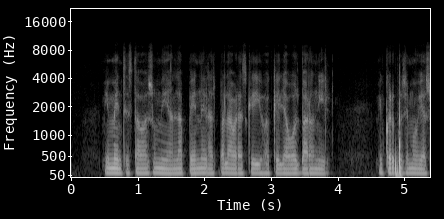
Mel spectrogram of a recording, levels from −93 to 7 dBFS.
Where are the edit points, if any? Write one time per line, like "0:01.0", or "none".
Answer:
0:02.0

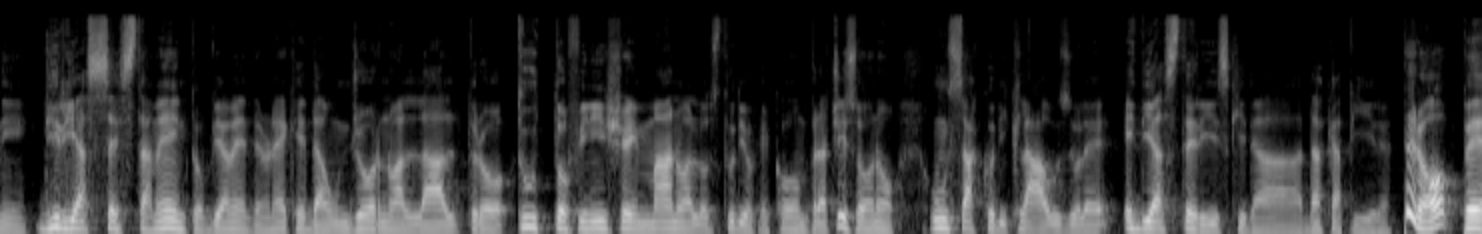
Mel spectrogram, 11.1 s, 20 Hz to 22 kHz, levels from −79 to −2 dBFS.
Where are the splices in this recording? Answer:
none

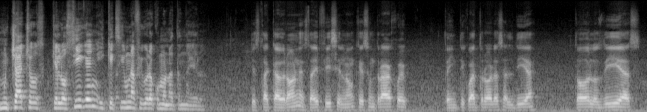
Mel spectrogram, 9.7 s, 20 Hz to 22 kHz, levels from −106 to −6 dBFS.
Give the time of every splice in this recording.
0:01.7

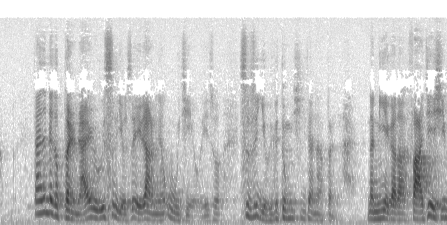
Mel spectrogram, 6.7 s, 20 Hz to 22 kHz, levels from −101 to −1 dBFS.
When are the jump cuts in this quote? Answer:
0:05.4

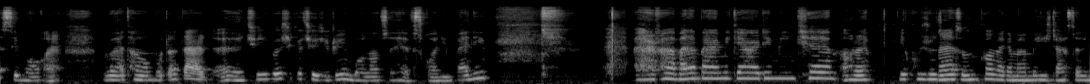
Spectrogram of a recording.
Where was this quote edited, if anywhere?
0:09.4

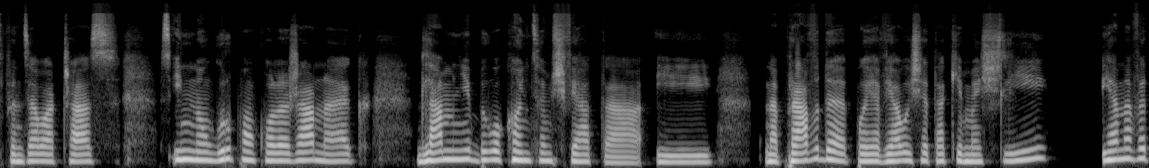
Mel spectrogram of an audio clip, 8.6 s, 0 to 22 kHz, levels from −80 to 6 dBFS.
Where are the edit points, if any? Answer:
0:05.6

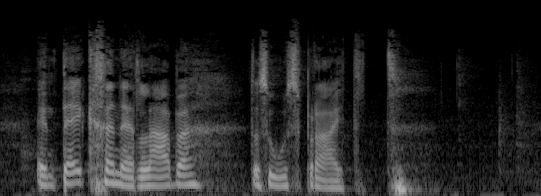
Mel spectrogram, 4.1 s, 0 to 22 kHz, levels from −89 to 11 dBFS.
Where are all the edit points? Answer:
0:01.8

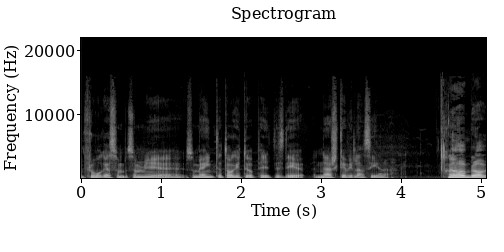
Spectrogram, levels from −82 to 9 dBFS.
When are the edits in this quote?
none

